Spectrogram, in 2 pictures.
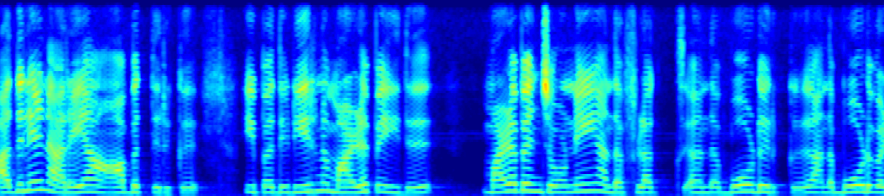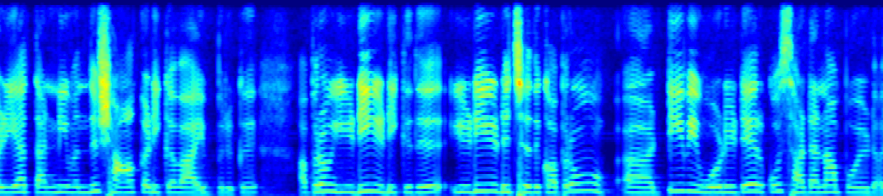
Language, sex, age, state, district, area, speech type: Tamil, female, 30-45, Tamil Nadu, Viluppuram, urban, spontaneous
